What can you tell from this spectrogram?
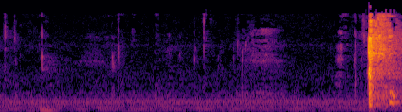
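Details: Single sneeze: a quiet room, then one sudden sharp sneeze at the end.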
